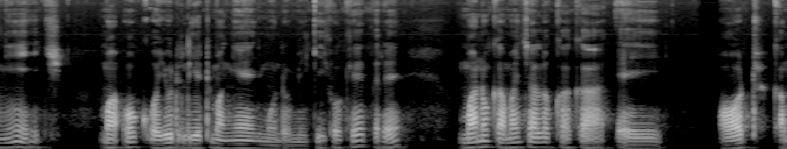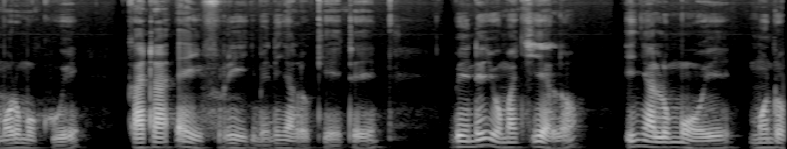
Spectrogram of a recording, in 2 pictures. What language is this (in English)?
Luo (Kenya and Tanzania)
